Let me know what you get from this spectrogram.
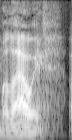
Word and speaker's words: Malawi: Malawi? – Malawi.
